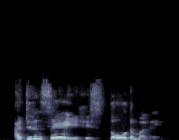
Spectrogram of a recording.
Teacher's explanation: So the stress is actually on say and also stole, which emphasize the denial and shifts the blame to someone else.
